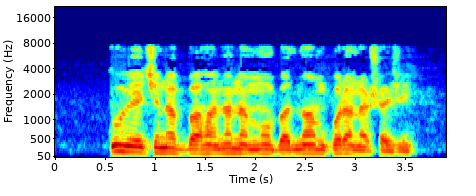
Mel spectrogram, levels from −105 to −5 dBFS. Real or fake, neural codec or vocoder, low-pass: real; none; 7.2 kHz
